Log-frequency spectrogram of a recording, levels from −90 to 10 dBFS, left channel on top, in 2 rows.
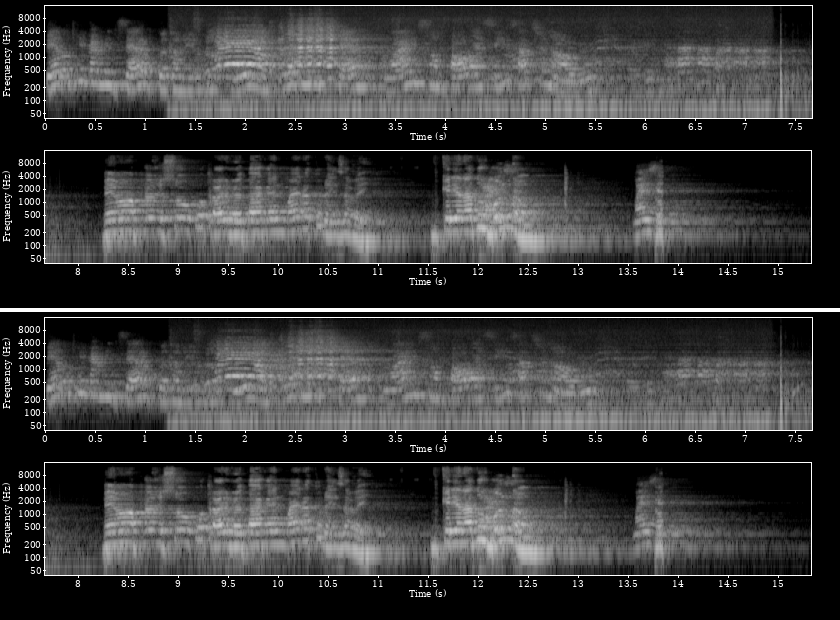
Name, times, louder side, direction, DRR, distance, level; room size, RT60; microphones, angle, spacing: voice 1, 0.0-5.6 12.0-12.6 13.5-13.9, left 3 dB, 70° left, 1.2 m, -33 dB
Livestock farm animals working animals, 1.2-7.3, left 5 dB, 50° left, 2.0 m, -31 dB
Fireworks, 7.3-9.5, left 1 dB, 20° left, 1.0 m, -46 dB
voice 2, 8.2-11.0 11.5-12.6 13.8-13.9, right 1 dB, 10° right, 0.6 m, -24 dB
29.5 x 21.0 x 9.0 m
head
